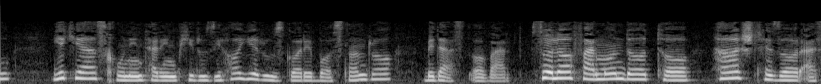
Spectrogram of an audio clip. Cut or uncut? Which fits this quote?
cut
